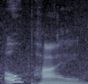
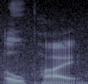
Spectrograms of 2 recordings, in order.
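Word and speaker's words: OPie: circle circle menu um it's called oai it's spelled o p i e oai I really like it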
